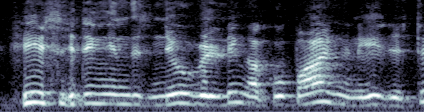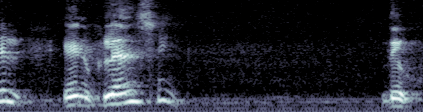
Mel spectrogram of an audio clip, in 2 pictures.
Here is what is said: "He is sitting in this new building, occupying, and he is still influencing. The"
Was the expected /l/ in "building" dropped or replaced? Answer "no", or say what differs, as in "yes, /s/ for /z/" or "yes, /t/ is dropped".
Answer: no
